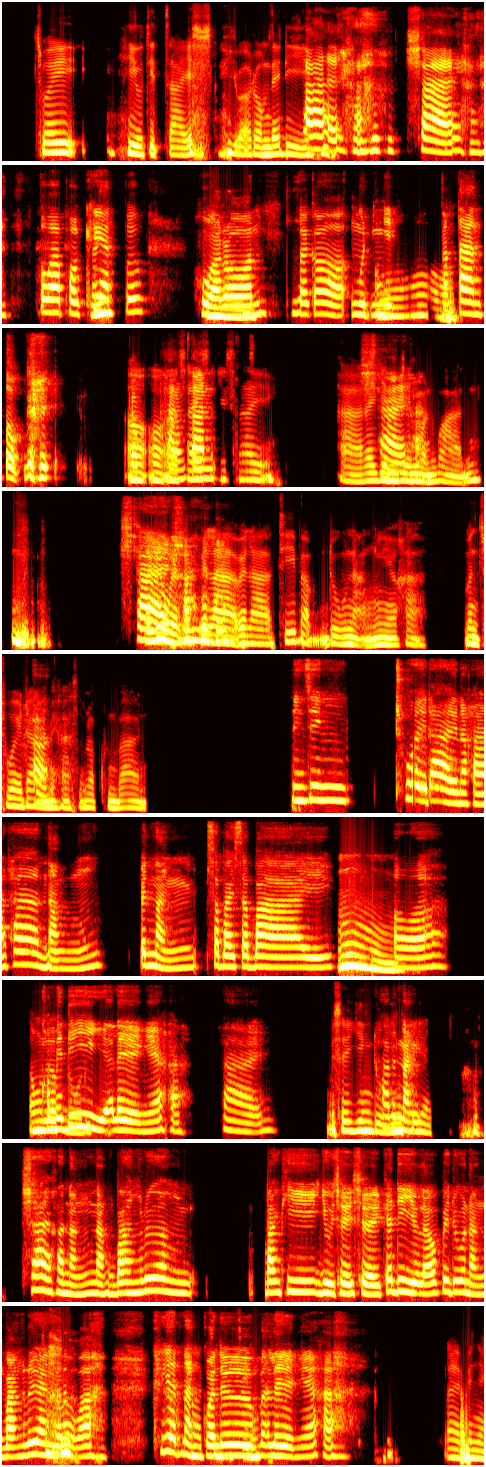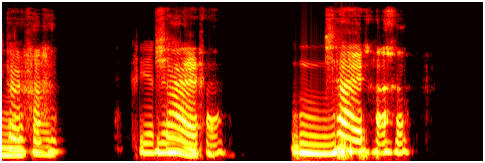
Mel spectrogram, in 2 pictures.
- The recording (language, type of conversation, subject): Thai, unstructured, เวลารู้สึกเครียด คุณมักทำอะไรเพื่อผ่อนคลาย?
- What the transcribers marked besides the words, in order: in English: "heal"; chuckle; in English: "heal"; laughing while speaking: "ใช่ค่ะ ใช่ค่ะ"; chuckle; laughing while speaking: "เลย"; other background noise; chuckle; chuckle; chuckle; laughing while speaking: "ว่า"; chuckle; tapping; chuckle; laughing while speaking: "ใช่ไหมคะ ?"; chuckle; laughing while speaking: "ค่ะ"; chuckle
